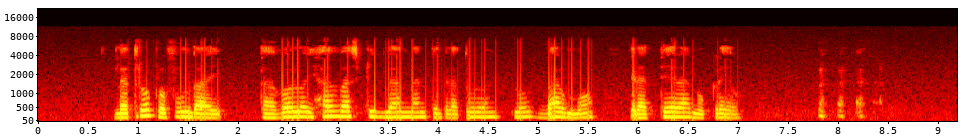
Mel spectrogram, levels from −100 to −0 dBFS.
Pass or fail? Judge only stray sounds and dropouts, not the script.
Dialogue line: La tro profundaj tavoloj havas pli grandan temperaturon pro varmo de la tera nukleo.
fail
